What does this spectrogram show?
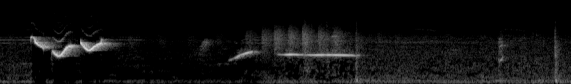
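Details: Insect-eating Kaso-kaso bird singing lively lure song for other birds: two loud looping whistles, a pause, then a rising whistle into a long steady tone over faint buzzy notes, with a few clicks.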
